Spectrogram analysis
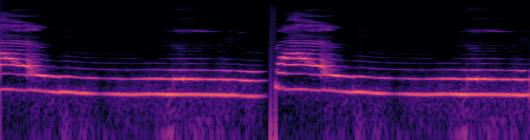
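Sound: cat meowing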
